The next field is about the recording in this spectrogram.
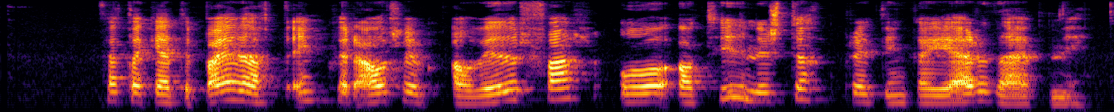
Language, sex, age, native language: Icelandic, female, 50-59, Icelandic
